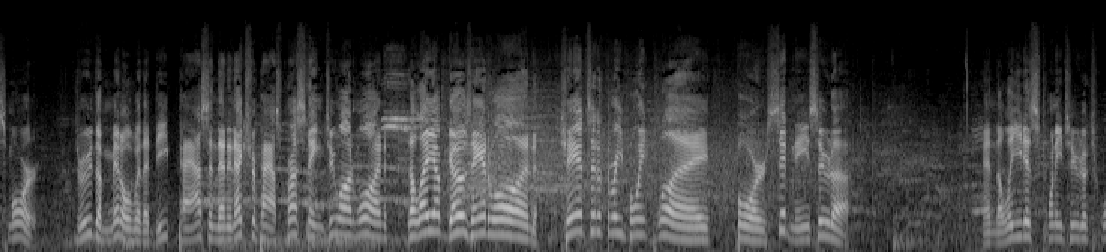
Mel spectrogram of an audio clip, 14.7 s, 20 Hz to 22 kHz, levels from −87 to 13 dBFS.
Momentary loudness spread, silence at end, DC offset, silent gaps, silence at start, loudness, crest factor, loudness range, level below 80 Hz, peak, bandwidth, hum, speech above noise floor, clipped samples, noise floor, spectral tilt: 13 LU; 0 s; under 0.1%; none; 0 s; -19 LUFS; 20 dB; 10 LU; -56 dBFS; -2 dBFS; 14.5 kHz; none; 28 dB; under 0.1%; -48 dBFS; -3 dB/octave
